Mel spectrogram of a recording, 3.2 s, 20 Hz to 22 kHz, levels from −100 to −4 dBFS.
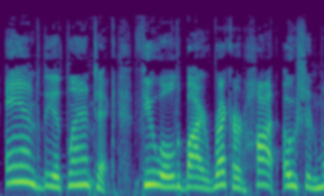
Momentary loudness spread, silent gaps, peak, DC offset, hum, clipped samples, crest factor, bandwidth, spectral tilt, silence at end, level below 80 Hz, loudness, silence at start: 5 LU; none; -12 dBFS; under 0.1%; none; under 0.1%; 16 dB; 13.5 kHz; -5.5 dB/octave; 0 s; -66 dBFS; -27 LUFS; 0.05 s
